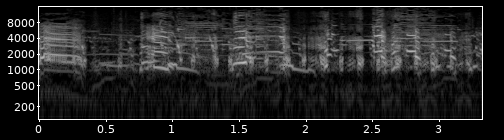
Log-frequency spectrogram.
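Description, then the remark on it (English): Loud, harsh screaming calls of American herring gulls in rapid, overlapping bursts, several birds crying without pause, no talking. “With white and gray feathers, a piercing stare, and noisy screams, the American herring gull is what most folks might call a seagull.”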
